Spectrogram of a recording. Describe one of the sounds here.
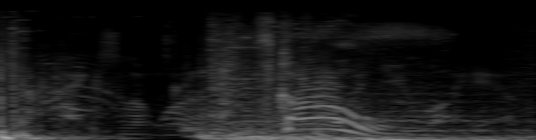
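A young man shouts excitedly into a microphone.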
